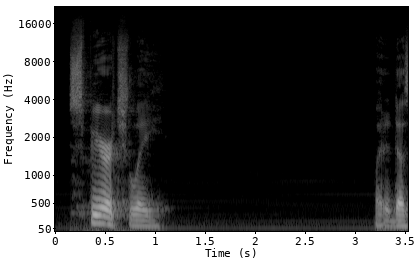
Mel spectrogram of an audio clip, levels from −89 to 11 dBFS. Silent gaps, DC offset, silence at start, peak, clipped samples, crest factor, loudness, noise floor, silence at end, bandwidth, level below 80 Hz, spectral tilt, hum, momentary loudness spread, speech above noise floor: none; under 0.1%; 0.15 s; -16 dBFS; under 0.1%; 20 dB; -32 LUFS; -71 dBFS; 0 s; 17 kHz; -64 dBFS; -5 dB/octave; 60 Hz at -70 dBFS; 16 LU; 41 dB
